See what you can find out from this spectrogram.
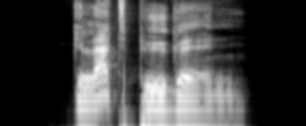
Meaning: to iron out
- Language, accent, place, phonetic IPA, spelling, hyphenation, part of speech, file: German, Germany, Berlin, [ˈɡlatˌbyːɡl̩n], glattbügeln, glatt‧bü‧geln, verb, De-glattbügeln.ogg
